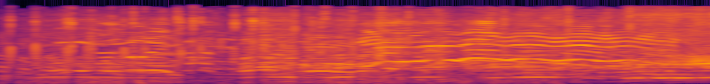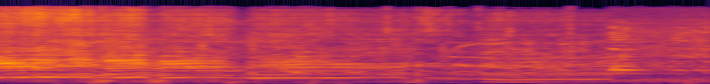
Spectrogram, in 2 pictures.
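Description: A race car engine roars loudly and revs up and down as it speeds past.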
